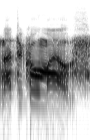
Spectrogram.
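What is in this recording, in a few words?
"Nautical miles", English, RUSSIA; DCS; Allied Flight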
